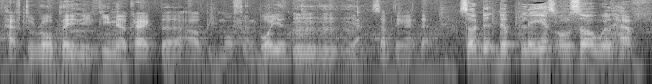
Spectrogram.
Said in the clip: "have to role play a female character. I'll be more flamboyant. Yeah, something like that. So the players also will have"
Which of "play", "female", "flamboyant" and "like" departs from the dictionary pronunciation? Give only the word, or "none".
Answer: flamboyant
